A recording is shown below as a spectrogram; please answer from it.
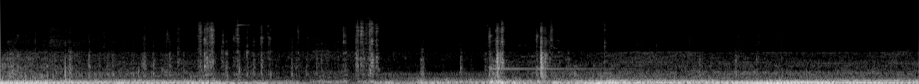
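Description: The engine of a 1986 Cadillac Coupe DeVille runs as a steady low rumble heard from inside the car, with scattered clicks and mechanical rattles on top and a slight swell in level toward the end.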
